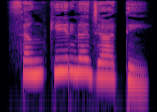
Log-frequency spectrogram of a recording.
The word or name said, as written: ಸಂಕೀರ್ಣಜಾತಿ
